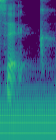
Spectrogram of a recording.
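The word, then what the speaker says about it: Sikh: like someone who was seek I would know right away because they had would usually have the silver now I heard it's actually pronounced sick um not seek so I say whatever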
